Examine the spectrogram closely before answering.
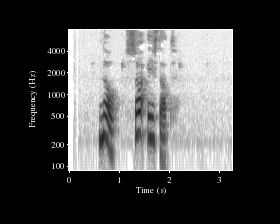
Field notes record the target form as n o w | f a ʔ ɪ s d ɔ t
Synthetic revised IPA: n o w | s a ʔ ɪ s d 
